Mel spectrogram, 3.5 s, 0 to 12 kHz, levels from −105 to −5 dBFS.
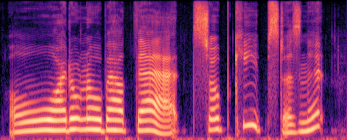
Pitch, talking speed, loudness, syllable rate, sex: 240 Hz, 175 wpm, -15 LUFS, 3.6 syllables/s, female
